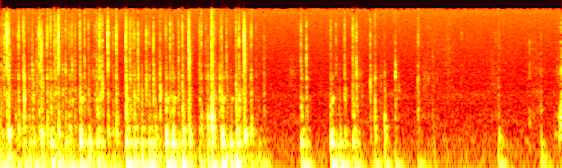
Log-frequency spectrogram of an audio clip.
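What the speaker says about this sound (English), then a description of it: "First, I'll type my new comment in the report field." A comment is typed on a computer keyboard as rapid, close key clicks in a dense flurry, thinning to scattered taps and a few firmer strikes toward the end, with no voices.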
